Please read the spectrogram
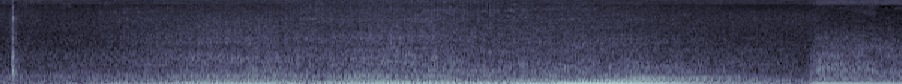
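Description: Vintage convertible car's engine accelerating, its pitch climbing, dropping once at a gear change, then climbing again, loudest a little before four seconds in. Near the end it switches suddenly to a steady low rumble.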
